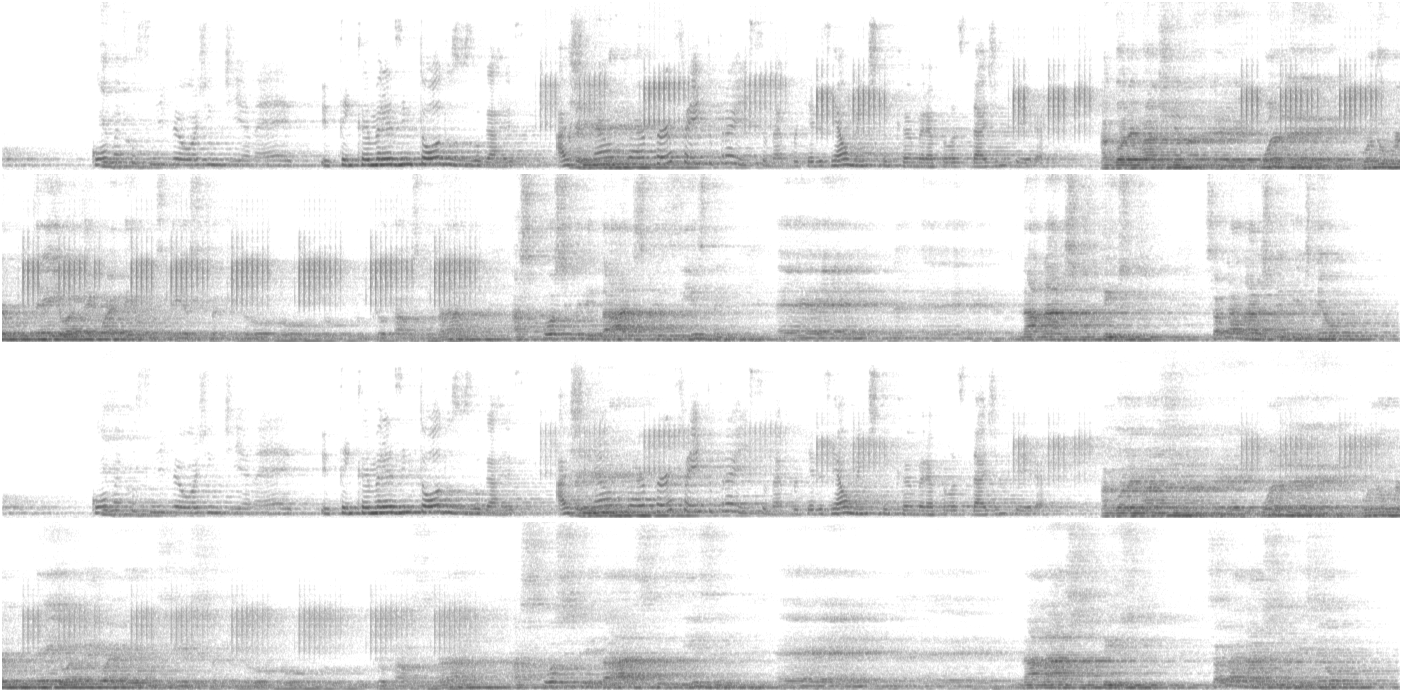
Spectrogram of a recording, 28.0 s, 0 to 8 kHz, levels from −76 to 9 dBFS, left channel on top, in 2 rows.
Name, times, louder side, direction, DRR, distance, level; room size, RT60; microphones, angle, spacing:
voice 1, 0.9-1.2 1.5-5.1 5.5-10.4, equal, 5° left, 6 dB, 0.8 m, -29 dB
sound 1, 5.3-6.1 6.4-6.9 7.4-8.9 10.1-10.9 12.3-13.8 14.1-18.8 19.2-19.3, left 8 dB, 30° left, 0.4 m, -39 dB
voice 2, 5.7-6.3 11.0-25.5 26.0-27.4, left 1 dB, 85° left, -2 dB, 1.9 m, -28 dB
19.5 x 11.0 x 4.9 m, 2.7 s
head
